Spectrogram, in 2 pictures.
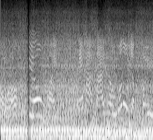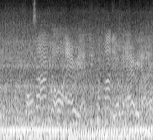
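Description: A motorbike's engine running steadily at road speed, a low hum with wind and road noise, under a woman talking throughout.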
